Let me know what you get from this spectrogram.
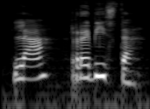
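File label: "la revista", Spanish, female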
